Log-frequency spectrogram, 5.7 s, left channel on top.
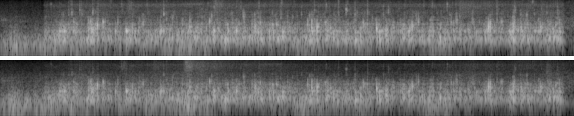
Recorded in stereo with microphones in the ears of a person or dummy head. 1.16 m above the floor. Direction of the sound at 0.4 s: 75° left (ahead or behind).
